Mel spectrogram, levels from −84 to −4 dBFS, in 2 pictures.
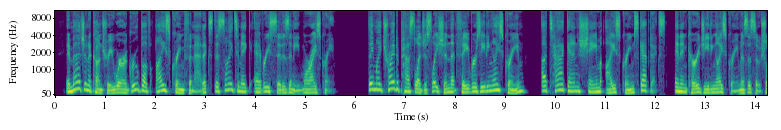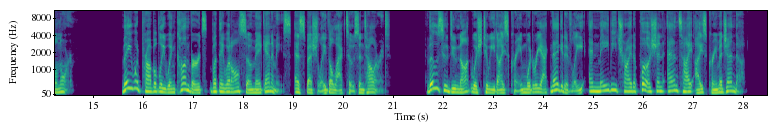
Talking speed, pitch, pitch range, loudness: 175 wpm, 150 Hz, 120-175 Hz, -20 LUFS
